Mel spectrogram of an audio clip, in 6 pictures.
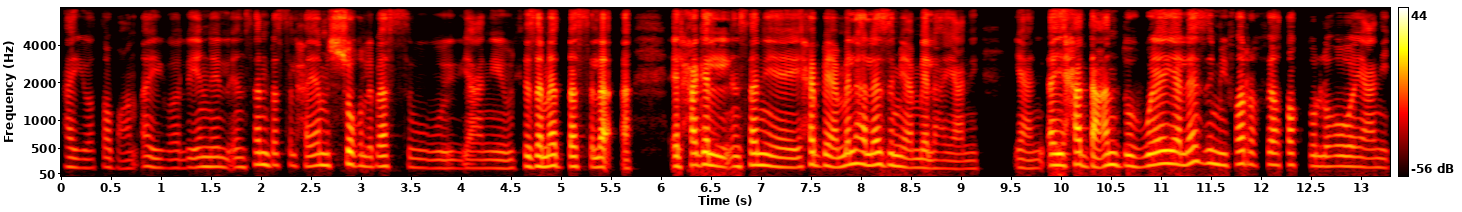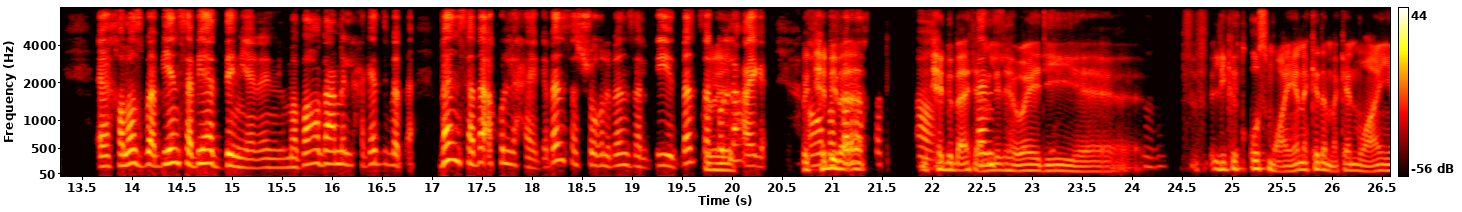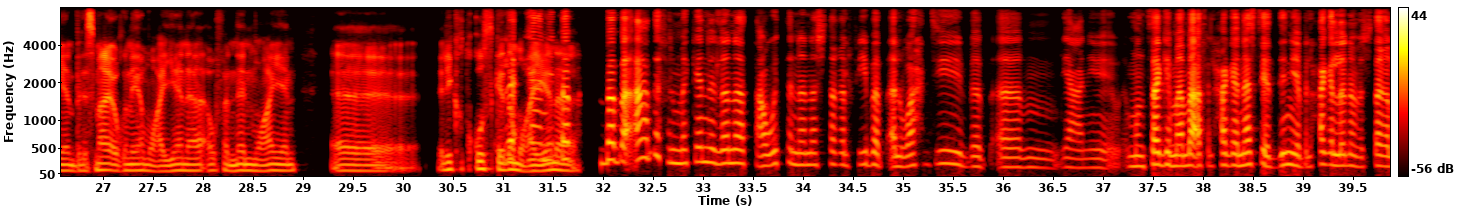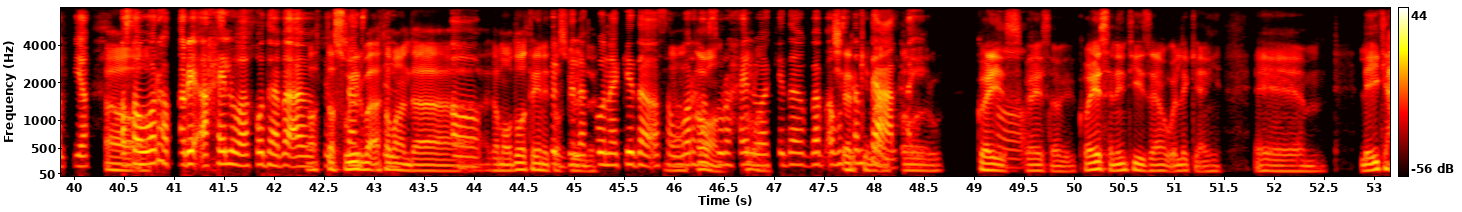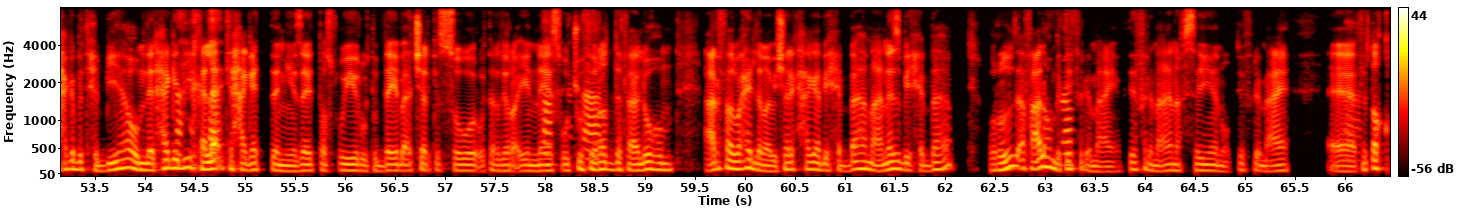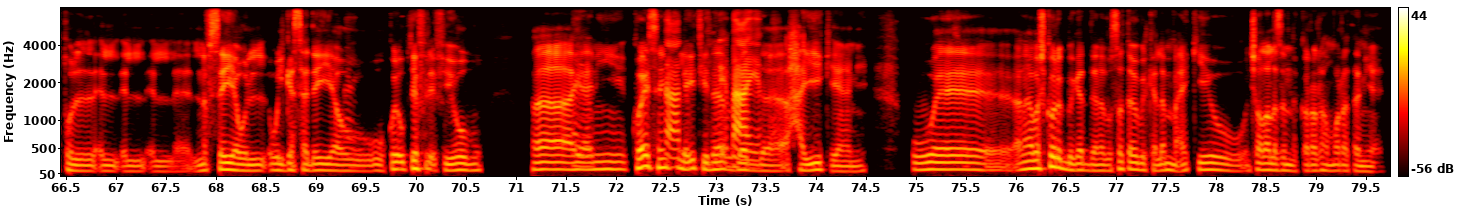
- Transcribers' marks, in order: other background noise; tapping; unintelligible speech
- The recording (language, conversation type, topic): Arabic, podcast, إيه اللي بيخلي حياتك تحس إنها ليها معنى؟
